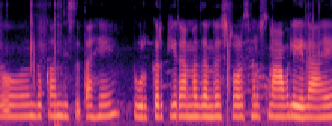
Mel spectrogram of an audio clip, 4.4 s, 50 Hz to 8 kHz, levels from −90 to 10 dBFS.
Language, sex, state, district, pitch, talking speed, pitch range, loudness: Marathi, female, Maharashtra, Gondia, 220 Hz, 150 wpm, 215-225 Hz, -17 LUFS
